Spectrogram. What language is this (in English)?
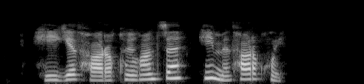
Bashkir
